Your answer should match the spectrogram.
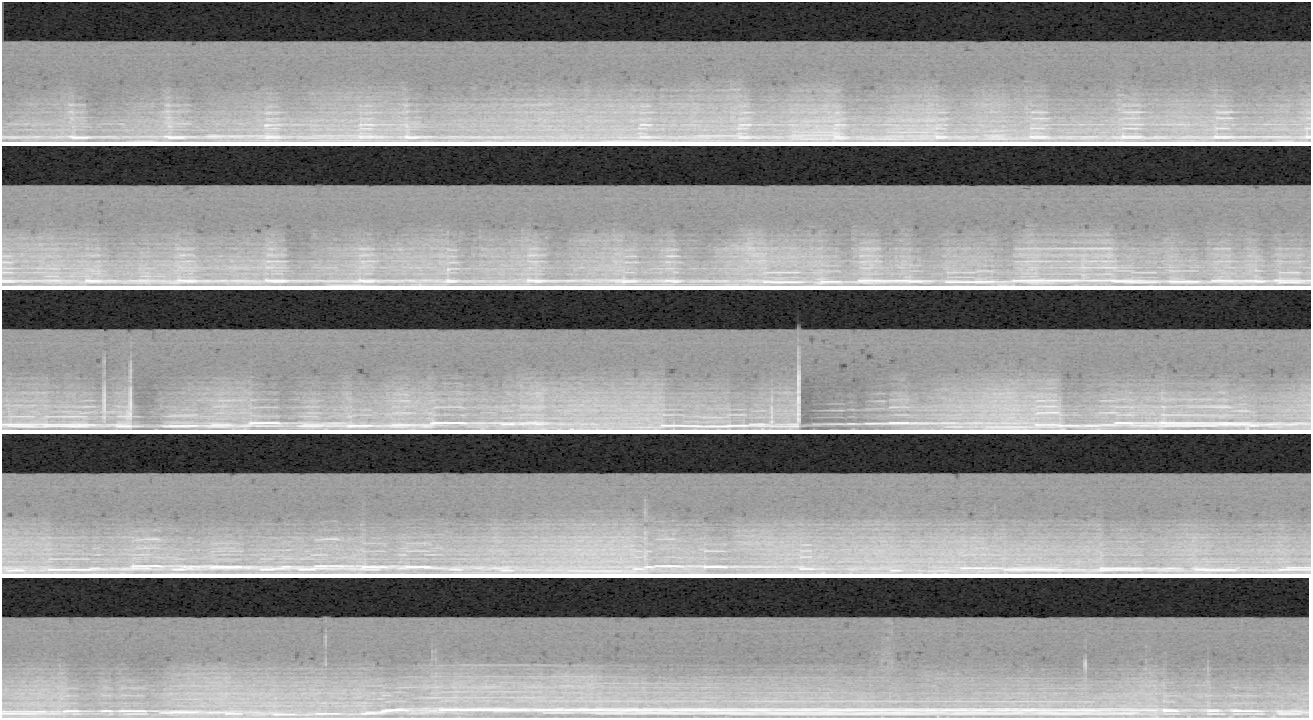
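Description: The Minne Ha Ha paddle-wheel steamboat's steam calliope playing a tune, its steam whistles sounding a melody of stepped notes. There is a brief break a little past halfway, and near the end it holds a chord.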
